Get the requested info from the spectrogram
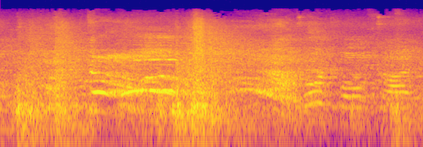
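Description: Wrestling crowd shouting and yelling, with one sharp thud about halfway through as wrestlers hit the ring canvas.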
